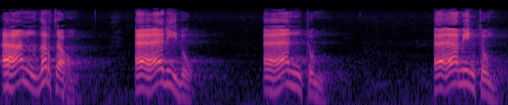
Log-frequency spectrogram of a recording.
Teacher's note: هذه قاعدة مضطردة عند نافع رحمه الله، يسهل الهمزة الثانية من اجتماع الهمزتين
